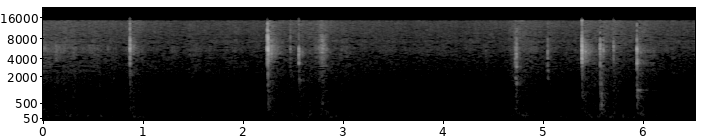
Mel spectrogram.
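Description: Faint, scattered clicks of a loom hook and rubber bands against the plastic pins of a Rainbow Loom as bands are looped. There are single ticks, then a short cluster near the end.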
